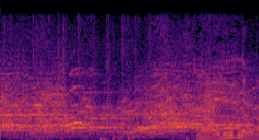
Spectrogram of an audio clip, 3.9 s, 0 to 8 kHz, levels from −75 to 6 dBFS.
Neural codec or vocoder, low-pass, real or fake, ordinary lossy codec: none; 7.2 kHz; real; none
